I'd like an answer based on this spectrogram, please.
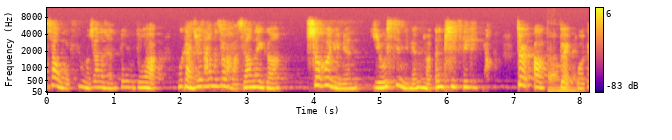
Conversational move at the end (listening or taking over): listening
